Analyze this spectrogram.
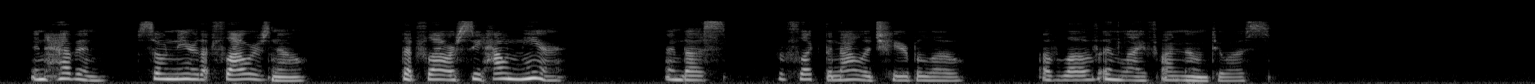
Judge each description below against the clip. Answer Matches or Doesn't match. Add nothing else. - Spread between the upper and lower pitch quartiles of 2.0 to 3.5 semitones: Doesn't match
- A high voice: Matches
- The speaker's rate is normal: Doesn't match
